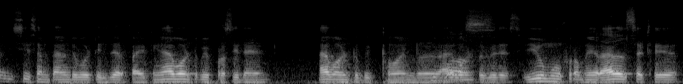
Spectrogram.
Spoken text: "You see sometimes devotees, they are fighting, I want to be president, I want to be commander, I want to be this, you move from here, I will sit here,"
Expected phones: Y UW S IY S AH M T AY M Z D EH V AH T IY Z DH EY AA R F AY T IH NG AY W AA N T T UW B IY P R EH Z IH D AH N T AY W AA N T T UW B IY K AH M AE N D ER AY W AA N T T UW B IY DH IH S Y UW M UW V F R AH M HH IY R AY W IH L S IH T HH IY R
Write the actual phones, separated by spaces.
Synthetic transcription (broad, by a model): Y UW S IY S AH M T AY M D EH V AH T IY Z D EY R F AY T IH NG AY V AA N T T UW B IY P R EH S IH D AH N T AY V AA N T T UW B IY K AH M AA N D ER AY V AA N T T UW B IY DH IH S Y UW M UW V F R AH M HH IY R AY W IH L S IH T HH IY R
